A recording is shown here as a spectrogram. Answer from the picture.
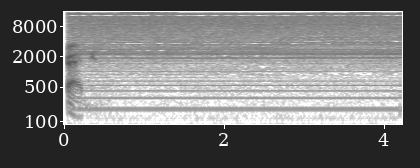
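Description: Low, steady electrical mains hum running through the audio feed, with a brief clipped snatch of voice at the very start.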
